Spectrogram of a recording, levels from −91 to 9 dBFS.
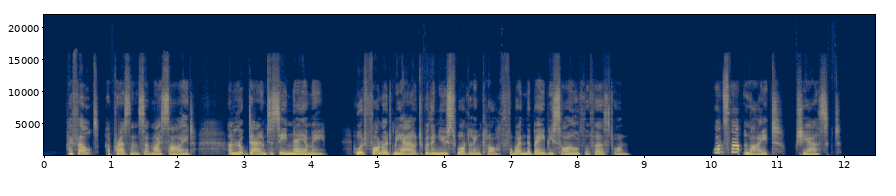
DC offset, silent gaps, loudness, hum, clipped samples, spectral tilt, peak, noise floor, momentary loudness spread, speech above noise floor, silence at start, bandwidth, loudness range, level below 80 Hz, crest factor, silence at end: under 0.1%; 4.35-4.45 s, 8.81-10.02 s, 11.18-11.24 s; -19 LUFS; none; under 0.1%; -5.5 dB/octave; -6 dBFS; under -90 dBFS; 12 LU; over 72 dB; 0.35 s; 14 kHz; 5 LU; -66 dBFS; 14 dB; 0.55 s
